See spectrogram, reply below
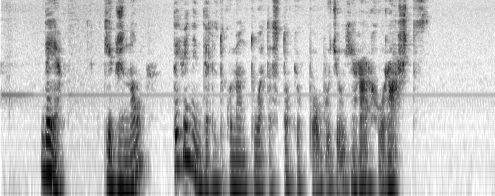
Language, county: Lithuanian, Marijampolė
